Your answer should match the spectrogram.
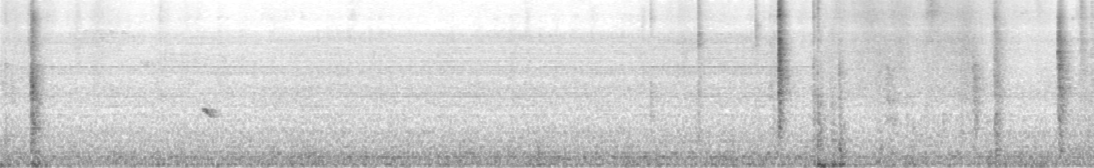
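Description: Steady low hum of a Škoda RegioPanter electric multiple unit heard inside its driver's cab. A few sharp clicks and, about eight seconds in, a louder low thump break the hum.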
